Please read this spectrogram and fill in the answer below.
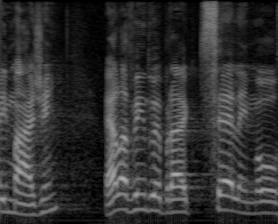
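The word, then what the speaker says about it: צלם: Então essa palavra imagem, ela vem do hebraico tselem ou selem, se escreve assim, T-S-E, mas não tem nada de votação.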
